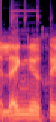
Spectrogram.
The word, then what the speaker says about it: längere: Der längere Hebel. Der längere Hebel. Längere. Längere. Yeah. If you guys pronounce the E at the end.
